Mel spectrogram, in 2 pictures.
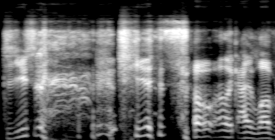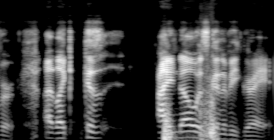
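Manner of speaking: high, loud, gushing fan rush; squealing about a favourite wrestler; excited gushing. Real, not acted. Gushing about Mina's entrance.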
